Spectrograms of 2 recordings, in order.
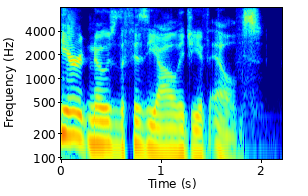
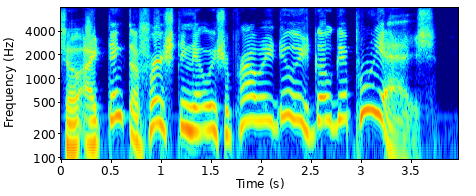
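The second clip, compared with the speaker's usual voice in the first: very high, talking through a mouthful of food; 11 semitones higher than usual. Voicing Gil suggesting a plan to the group, talking through a mouthful of food. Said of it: "through a mouthful of food".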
